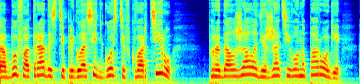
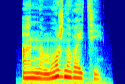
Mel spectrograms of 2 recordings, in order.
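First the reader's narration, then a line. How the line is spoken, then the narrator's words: Quiet question. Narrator (Russian): тихо спросил он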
